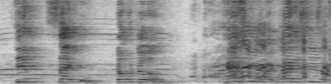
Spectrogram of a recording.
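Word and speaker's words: δίψυχος: In Greek, the word double-minded is pronounced dipsycho, double-dumb.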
